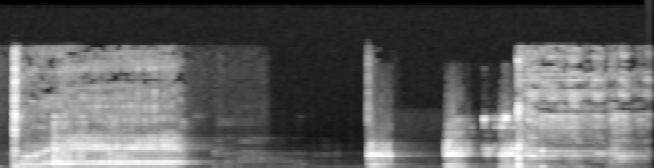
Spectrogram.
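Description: A person attempts to imitate someone else's high, treble burp: a long, forced burp with a strained, higher-pitched edge opens, followed after a pause by several shorter, choppy burp-like grunts.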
